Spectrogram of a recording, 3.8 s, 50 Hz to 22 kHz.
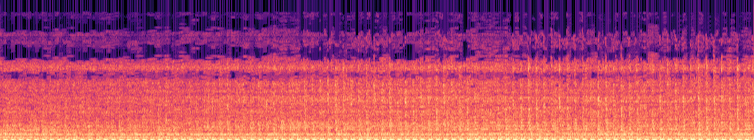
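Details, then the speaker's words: Soft wash system's engine-driven pump after repairing a leaking hose barb on the chemical line, soap at about 1%. Steady, regular pulse of about 220 beats a minute with no air in the line or sputter. Normal pump operation. "I hear no air in the line right now, which is good. No air."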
